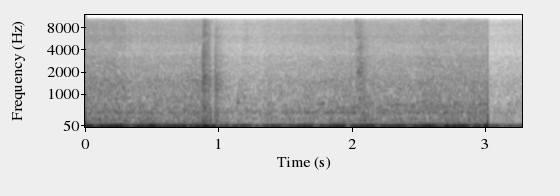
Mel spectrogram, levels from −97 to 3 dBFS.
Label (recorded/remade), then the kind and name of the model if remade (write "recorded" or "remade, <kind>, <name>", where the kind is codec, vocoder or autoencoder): recorded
